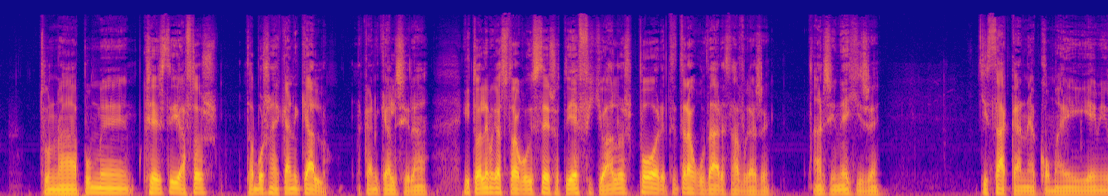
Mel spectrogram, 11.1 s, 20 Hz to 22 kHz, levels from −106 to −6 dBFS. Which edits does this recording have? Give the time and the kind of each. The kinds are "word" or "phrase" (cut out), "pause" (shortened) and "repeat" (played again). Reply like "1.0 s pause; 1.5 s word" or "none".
none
